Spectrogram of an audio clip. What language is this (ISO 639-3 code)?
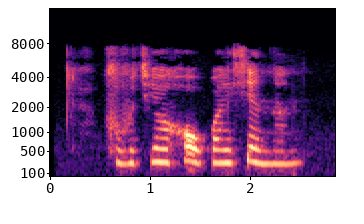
zho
